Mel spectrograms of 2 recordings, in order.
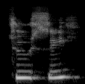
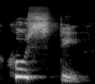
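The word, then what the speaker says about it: Huszti: Uh sorry, Husi. Uh somebody has let me know how to pronounce her surname. Husti. So, this is Elisa and Henrietta Husti. I hope I've uh pronounced it correctly this time. Uh somebody, one of my chatters, let me know how it's pronounced, so it's Elisa and the surname is Husti.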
